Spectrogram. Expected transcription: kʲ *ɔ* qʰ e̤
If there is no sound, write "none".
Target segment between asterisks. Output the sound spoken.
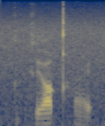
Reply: ɔ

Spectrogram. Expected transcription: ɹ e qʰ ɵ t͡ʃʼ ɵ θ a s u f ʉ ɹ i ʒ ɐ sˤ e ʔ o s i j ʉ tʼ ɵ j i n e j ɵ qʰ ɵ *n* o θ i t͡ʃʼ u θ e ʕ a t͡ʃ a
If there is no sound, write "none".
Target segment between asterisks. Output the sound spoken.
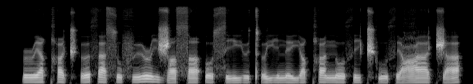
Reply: n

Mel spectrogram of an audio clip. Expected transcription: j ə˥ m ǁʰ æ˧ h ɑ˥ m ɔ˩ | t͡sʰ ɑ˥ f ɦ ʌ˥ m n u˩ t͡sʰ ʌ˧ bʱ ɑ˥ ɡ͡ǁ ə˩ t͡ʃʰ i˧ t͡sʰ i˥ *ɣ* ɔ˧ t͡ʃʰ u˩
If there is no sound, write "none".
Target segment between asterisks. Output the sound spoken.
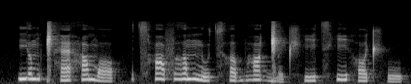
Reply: h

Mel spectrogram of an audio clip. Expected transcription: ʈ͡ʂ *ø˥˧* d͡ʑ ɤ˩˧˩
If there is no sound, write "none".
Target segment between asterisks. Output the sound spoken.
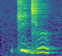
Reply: e˥˧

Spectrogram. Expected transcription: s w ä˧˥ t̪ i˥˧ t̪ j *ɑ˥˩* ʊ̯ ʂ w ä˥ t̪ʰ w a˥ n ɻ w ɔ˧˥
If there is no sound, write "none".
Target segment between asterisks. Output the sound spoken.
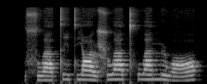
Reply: ɑ˥˩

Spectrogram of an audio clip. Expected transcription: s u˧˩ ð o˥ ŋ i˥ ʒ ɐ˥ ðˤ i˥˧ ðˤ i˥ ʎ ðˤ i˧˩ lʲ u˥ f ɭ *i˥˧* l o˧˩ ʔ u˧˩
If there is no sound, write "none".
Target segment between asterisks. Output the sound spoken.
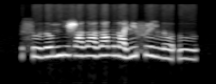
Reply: i˥˧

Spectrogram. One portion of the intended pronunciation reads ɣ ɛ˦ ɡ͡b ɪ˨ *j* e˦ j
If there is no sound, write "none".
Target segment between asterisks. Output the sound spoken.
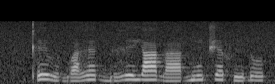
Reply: ɣ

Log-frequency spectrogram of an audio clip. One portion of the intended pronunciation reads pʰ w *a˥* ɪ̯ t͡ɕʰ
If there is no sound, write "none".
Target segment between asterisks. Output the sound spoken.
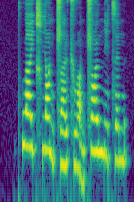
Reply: a˥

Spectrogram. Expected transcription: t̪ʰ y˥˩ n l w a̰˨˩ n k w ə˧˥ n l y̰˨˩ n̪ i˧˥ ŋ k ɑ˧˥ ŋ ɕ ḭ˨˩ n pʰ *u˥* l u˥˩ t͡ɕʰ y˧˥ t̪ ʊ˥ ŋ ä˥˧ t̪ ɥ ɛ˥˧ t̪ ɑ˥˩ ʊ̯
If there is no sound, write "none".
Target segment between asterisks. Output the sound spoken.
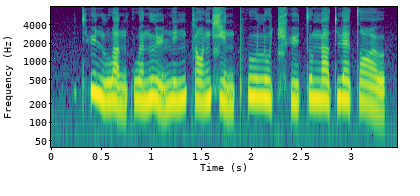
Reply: u˥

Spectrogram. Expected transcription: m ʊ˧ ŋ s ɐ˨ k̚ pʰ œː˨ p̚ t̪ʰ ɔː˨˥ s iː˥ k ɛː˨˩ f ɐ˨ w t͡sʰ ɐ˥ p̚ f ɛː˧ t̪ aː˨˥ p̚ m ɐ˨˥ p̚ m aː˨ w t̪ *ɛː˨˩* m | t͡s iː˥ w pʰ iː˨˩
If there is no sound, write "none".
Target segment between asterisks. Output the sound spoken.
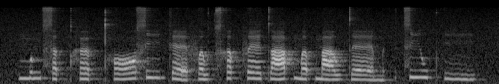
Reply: ɛː˨˩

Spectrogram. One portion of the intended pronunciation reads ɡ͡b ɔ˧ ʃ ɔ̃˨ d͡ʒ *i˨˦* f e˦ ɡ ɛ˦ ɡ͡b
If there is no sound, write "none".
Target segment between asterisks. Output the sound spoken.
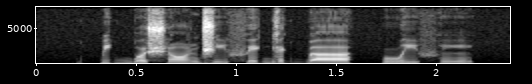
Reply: i˨˦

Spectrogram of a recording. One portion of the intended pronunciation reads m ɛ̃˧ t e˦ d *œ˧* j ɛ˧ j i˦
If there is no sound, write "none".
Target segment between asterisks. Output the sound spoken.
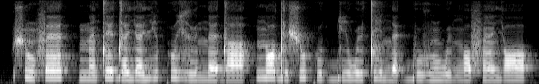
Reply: ɛ˧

